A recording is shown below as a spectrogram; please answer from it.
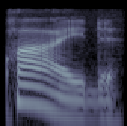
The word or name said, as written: pied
